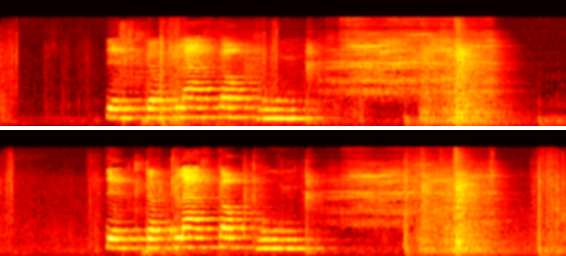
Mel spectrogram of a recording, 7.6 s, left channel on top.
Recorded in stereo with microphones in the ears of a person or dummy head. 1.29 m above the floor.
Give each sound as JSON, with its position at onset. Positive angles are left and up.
{"t": 1.4, "sound": "singing", "side_deg": -55, "distance_m": 1.0}
{"t": 4.2, "sound": "cutlery clinking", "side_deg": 55, "distance_m": 1.9}
{"t": 5.6, "sound": "a rattle", "side_deg": -30, "distance_m": 2.0}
